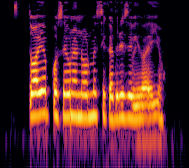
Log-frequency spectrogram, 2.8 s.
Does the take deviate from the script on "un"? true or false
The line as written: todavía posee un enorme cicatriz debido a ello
true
